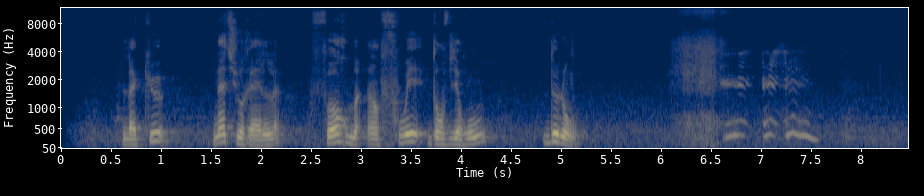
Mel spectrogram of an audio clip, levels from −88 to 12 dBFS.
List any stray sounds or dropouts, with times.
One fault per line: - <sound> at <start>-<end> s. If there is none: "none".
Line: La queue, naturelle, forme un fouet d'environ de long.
- throat clearing at 6.1-7.6 s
